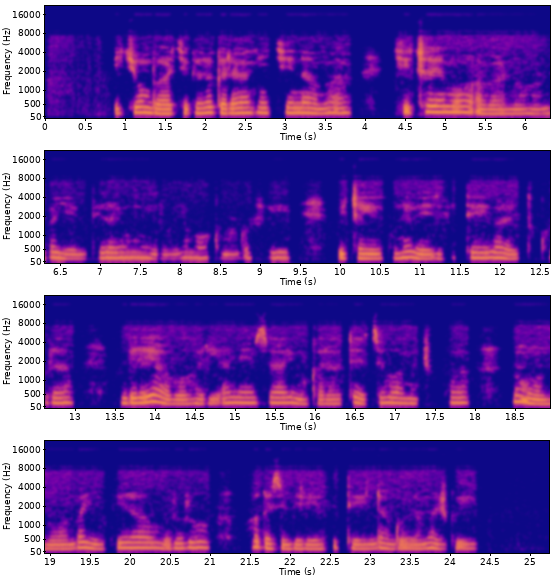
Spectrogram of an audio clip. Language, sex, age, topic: Kinyarwanda, female, 25-35, government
